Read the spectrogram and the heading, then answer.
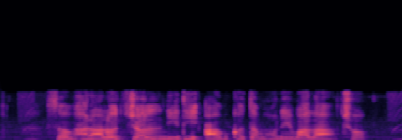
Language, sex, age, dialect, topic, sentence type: Magahi, female, 18-24, Northeastern/Surjapuri, banking, statement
